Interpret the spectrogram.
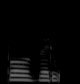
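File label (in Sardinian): "pòveru", female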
